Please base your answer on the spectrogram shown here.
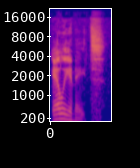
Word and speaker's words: alienate: friend next word is alienate an alienate is a verb it has the first syllable accented means to turn away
